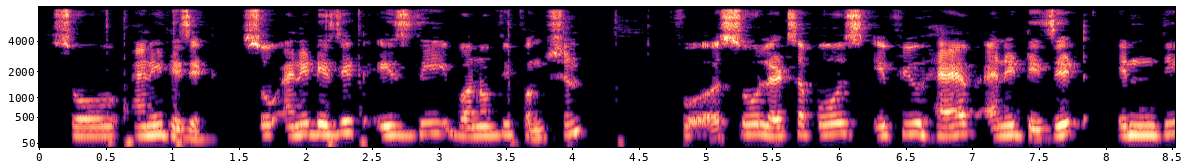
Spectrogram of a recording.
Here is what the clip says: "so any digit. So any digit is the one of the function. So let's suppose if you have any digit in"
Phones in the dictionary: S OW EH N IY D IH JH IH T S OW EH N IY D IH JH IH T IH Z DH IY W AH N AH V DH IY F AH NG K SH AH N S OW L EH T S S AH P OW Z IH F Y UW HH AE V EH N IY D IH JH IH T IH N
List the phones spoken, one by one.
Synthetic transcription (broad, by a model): S OW EH N IY D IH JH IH T S OW EH N IY D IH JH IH T IH Z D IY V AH N AH V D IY F AH NG K SH AH N S OW L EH T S S AH P OW Z IH F Y UW HH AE V EH N IY D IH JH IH T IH N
